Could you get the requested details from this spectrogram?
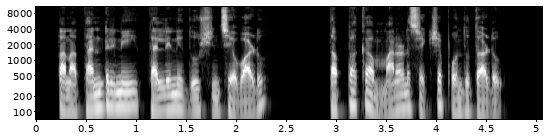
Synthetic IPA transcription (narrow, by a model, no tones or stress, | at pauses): t̪ɐnɐt̪ɐɳɖɾinit̪ɐlːinid̪uːʂiɲt͡ʃɛːʋa̰ːɽu | t̪ɐpːɐkɐmɐ̰ɾɐɳɐʃikʂɐpo̞nd̪ut̪aːɽu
